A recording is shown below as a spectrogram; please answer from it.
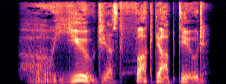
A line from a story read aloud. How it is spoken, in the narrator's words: growled and called out over my shoulder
